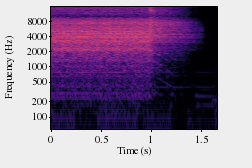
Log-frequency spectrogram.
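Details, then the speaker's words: Makita GA5010Z 120V 10.5A angle grinder run on test: harsh rough gritty roar then winding down, grinding from the bevel gear reduction area; worn bushing or bearing suspected, bevel gear possibly wedging. "grinding sound from the gear reduction part with the bevel gear uh seems like we might have some worn out bushing or bearing"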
